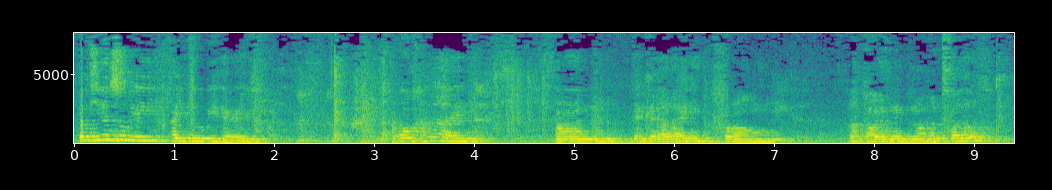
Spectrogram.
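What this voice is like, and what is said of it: Speaks with a noticeable accent. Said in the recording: “I have an accent”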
